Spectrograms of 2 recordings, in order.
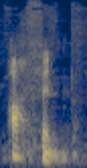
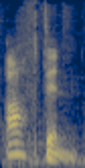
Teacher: They kind of leave out the strong T sound. Well, other people say often.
